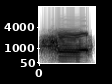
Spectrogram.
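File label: "3", calm, English; Ka-50; Wingman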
